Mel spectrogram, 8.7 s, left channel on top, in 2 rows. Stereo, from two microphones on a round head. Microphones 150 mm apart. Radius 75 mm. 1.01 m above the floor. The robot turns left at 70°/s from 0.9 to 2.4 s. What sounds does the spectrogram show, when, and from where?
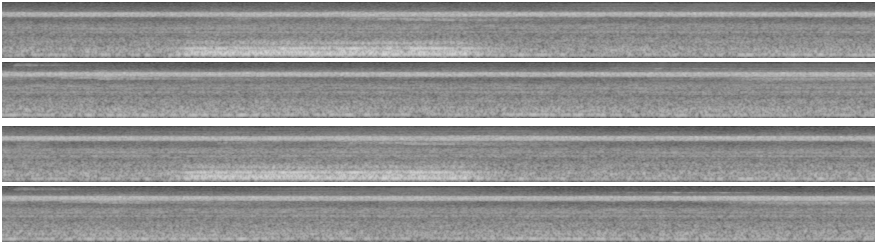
0.0 s an insect: 110° right, 2.0 m; by 8.8 s 145° left, 2.0 m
